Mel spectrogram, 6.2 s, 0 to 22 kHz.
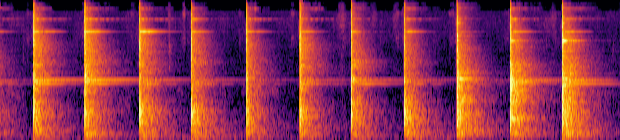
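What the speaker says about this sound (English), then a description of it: "Now I'm going to use a rubber mallet." A rubber mallet taps a front axle part into place on a 1999-2007 Ford F-250 Super Duty, ten evenly spaced loud thwacks, each ringing briefly, with no talk.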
